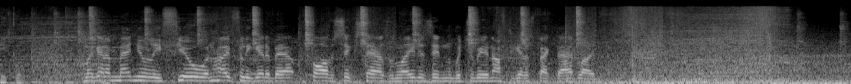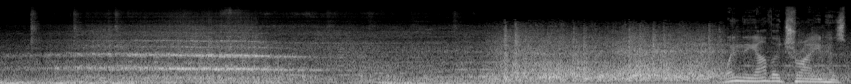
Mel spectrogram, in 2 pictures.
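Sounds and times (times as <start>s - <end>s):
freight train wheels rumbling: 0.0s - 6.2s, 7.7s - 17.0s
train horn: 8.8s - 15.0s.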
